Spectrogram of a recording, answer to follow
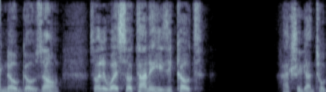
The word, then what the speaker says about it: Coates: If you want to write a novel about Ta-Nehisi Coates, if you want to write Ta-Nehisi Coates style, I'll tell you how to do it right now.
